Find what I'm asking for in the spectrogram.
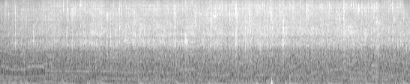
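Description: Bottle gourd pieces and chopped tomatoes sizzle and fry in a pan for a Telugu sorakaya pachadi, a steady close crackling sizzle with faint stirring scrapes and no voices.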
